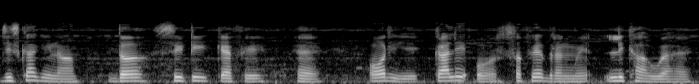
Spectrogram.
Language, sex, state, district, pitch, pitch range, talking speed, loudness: Hindi, male, Uttar Pradesh, Lucknow, 140 Hz, 130-165 Hz, 145 wpm, -21 LUFS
